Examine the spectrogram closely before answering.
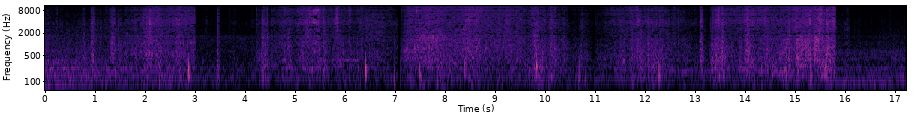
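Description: Thin plastic sheeting crinkling and rustling as puppies climb on it, paw it and tug at it, loud at times and quieter in a couple of short stretches, one of them near the end.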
